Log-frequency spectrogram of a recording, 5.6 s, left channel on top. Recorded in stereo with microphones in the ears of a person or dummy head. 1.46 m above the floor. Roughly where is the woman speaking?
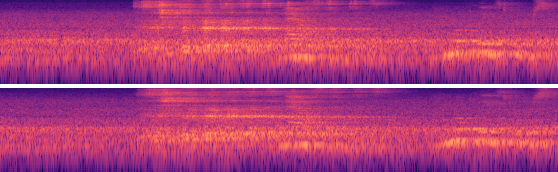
Centre.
